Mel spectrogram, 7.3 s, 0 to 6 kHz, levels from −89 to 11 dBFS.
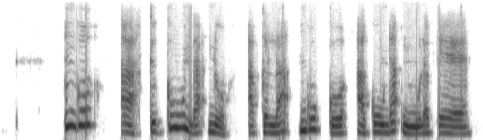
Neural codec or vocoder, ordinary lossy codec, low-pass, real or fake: none; Opus, 16 kbps; 5.4 kHz; real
